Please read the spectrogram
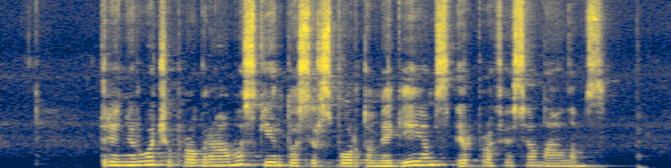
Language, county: Lithuanian, Utena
